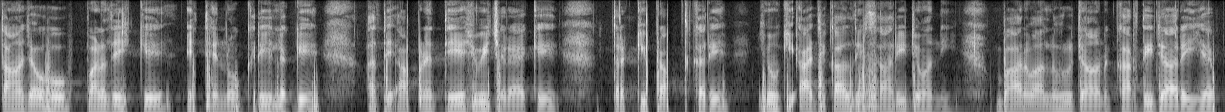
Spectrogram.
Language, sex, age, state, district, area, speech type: Punjabi, male, 18-30, Punjab, Patiala, rural, spontaneous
